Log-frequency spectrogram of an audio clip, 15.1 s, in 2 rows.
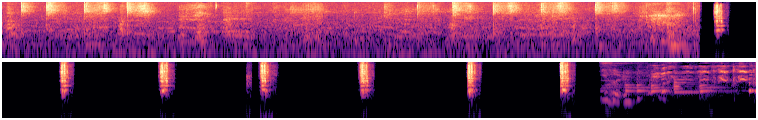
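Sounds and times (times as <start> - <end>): dense clattering noise: 0.0 - 7.3
wall clock ticking: 3.8 - 7.3, 8.1 - 8.3, 9.1 - 9.3, 10.0 - 10.3, 11.1 - 11.3, 12.2 - 12.4, 13.1 - 13.3.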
